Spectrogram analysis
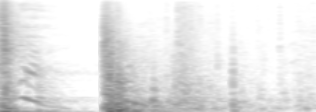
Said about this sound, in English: I busted through the door. Third time was a charm.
